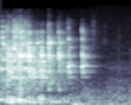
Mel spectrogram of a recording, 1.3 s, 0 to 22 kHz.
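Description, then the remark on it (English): A dense burst of hard, rapid clattering as eight six-sided dice (d6s) tumble down a dice tower, loud for most of a second before a last click or two and a quick fade. “I mean, I could throw it down the tower.”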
